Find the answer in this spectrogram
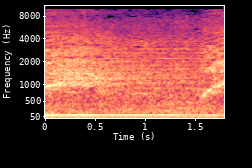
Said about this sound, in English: and we will scream one out, whatever you give us, and we'll shout it together.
